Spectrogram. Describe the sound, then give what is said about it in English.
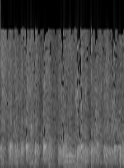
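Audience applause welcoming Spotify to South Africa, a steady, dense wash of many hands clapping for a couple of seconds, with faint voices and cheers mixed into the crowd noise. “It is extremely exciting, yeah, and we should give these guys an applause, right?”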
